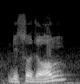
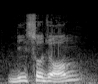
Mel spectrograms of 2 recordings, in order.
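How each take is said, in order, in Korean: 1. 마지막 음절은 j 소리로 시작해요. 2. 마지막 음절은 j 소리로 시작해요.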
